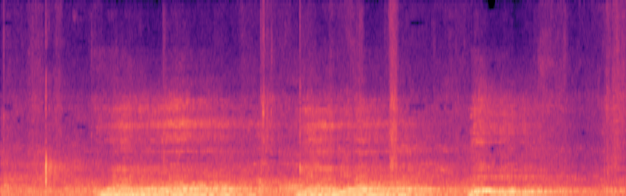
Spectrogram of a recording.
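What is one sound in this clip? A crowd of spectators cheers and chants loudly.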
